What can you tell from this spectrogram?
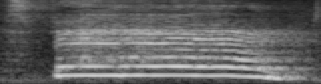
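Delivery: long, high, drawn-out call; shouting wait. Retold or imitated. Woman running back and calling to the pastors, long high shout. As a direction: call out from far away, stretched. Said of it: "viene la misma señora gritando".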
